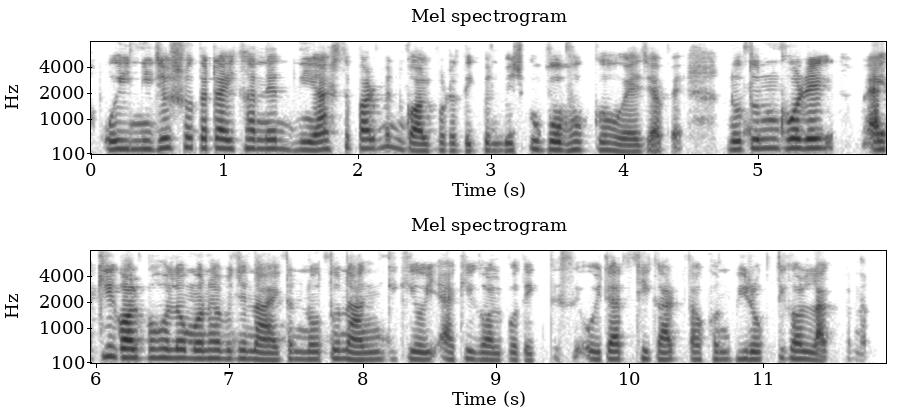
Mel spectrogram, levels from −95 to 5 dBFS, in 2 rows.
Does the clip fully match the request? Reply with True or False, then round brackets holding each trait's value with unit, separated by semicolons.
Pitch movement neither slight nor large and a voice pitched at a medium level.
False (3.7 semitones; 205 Hz)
